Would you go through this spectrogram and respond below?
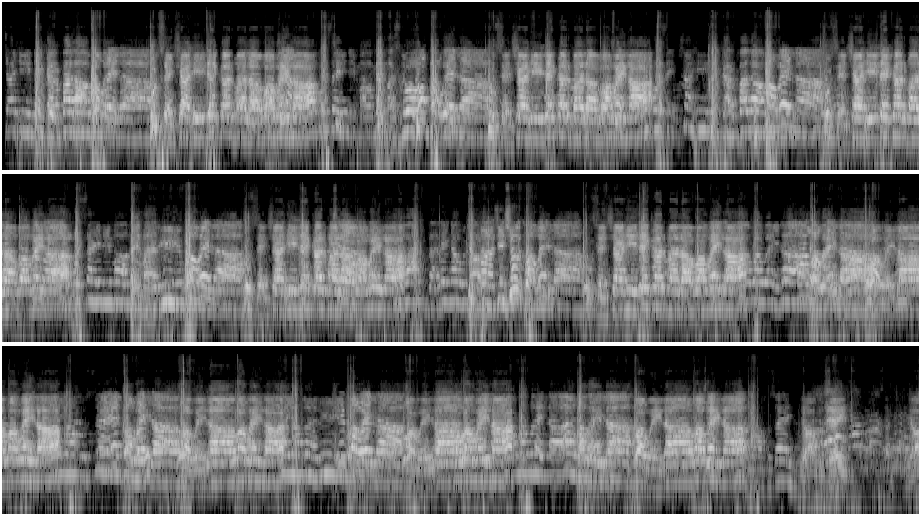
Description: Ending Matams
